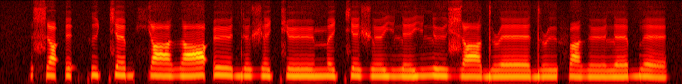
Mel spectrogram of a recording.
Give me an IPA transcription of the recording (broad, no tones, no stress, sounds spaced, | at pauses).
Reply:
ɕ ɑ ʔ e ʔ k ʉ c ɛ b ç ɑː ð ɑː ʔ øː d ø ʒ ɛ c øː m ɛ c e ʒ øː j l e j l ʉ ʑ ɑː d ɹ ɛː d ɹ ʉ f ɑ ð øː l ɛ b ɛ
